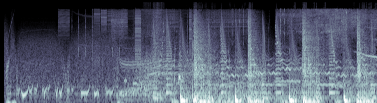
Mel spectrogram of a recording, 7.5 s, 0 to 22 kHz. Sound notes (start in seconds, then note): 0.4 antenna transmitting electrical signals; 3.3 upbeat techno instrumental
